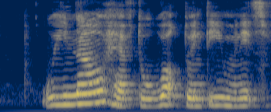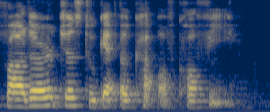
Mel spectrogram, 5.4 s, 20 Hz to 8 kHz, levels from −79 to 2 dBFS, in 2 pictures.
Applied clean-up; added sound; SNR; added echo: none; none; none; reverberation time 0.2 s.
